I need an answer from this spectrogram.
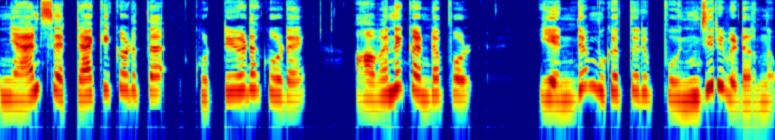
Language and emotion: Malayalam, happy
